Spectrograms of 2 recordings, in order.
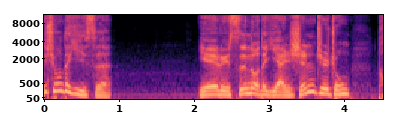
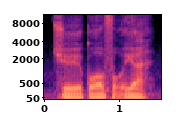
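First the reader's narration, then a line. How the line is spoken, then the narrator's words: Cold, low voice. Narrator (Chinese): 目光冰冷，声音低沉的说道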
